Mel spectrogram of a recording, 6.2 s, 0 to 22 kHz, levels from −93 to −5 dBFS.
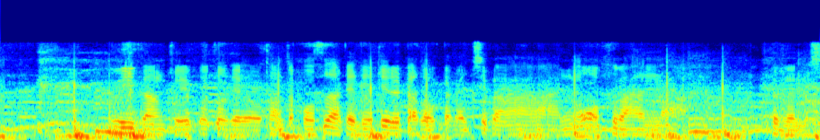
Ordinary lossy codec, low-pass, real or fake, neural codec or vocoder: none; 7.2 kHz; fake; codec, 16 kHz in and 24 kHz out, 1.1 kbps, FireRedTTS-2 codec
